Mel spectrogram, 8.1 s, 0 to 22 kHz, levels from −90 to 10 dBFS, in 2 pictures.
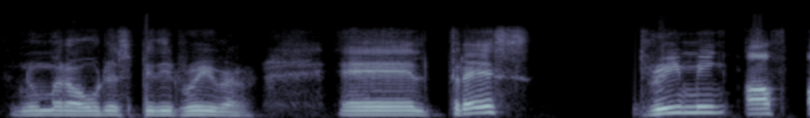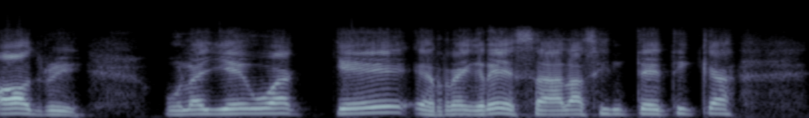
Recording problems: none

